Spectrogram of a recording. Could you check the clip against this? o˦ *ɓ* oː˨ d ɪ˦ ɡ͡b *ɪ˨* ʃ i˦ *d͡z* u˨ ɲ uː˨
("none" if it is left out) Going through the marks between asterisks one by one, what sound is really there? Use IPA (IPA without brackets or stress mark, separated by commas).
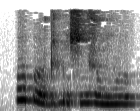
ɓ, ɪ˨, z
